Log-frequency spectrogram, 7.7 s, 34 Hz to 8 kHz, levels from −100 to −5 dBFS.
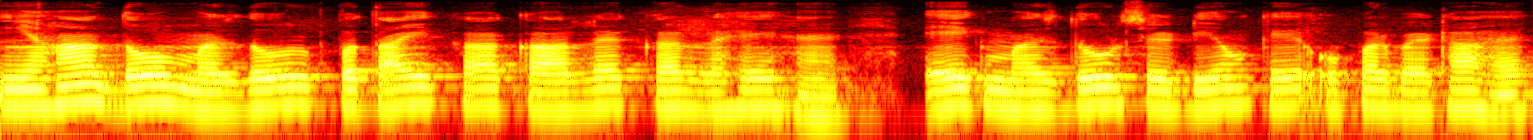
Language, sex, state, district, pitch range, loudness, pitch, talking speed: Hindi, male, Chhattisgarh, Korba, 115-130 Hz, -20 LUFS, 125 Hz, 125 wpm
